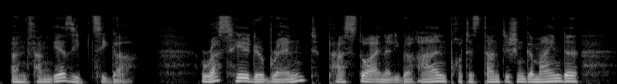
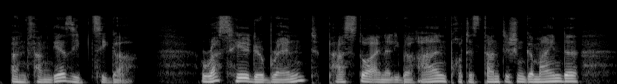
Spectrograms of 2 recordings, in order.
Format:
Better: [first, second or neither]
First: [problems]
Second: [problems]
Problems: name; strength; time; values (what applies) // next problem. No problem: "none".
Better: neither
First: garbled, watery; slightly; nothing above 8.5 kHz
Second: garbled, watery; slightly; nothing above 8.5 kHz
